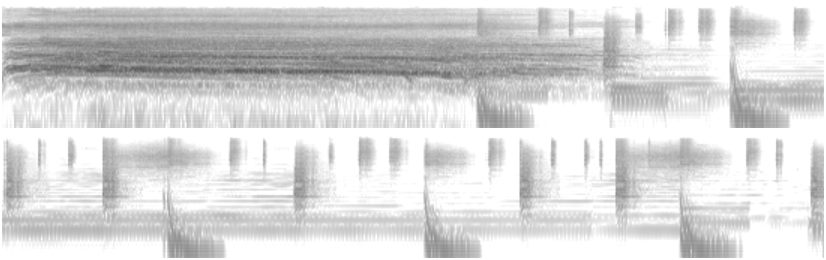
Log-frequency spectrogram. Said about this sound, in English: They were swiftly taken into custody by the white and gold Holy Legion, and a cheer of victory rose up in the evening air.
